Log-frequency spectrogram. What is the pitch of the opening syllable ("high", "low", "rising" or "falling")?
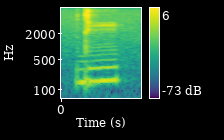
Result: high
